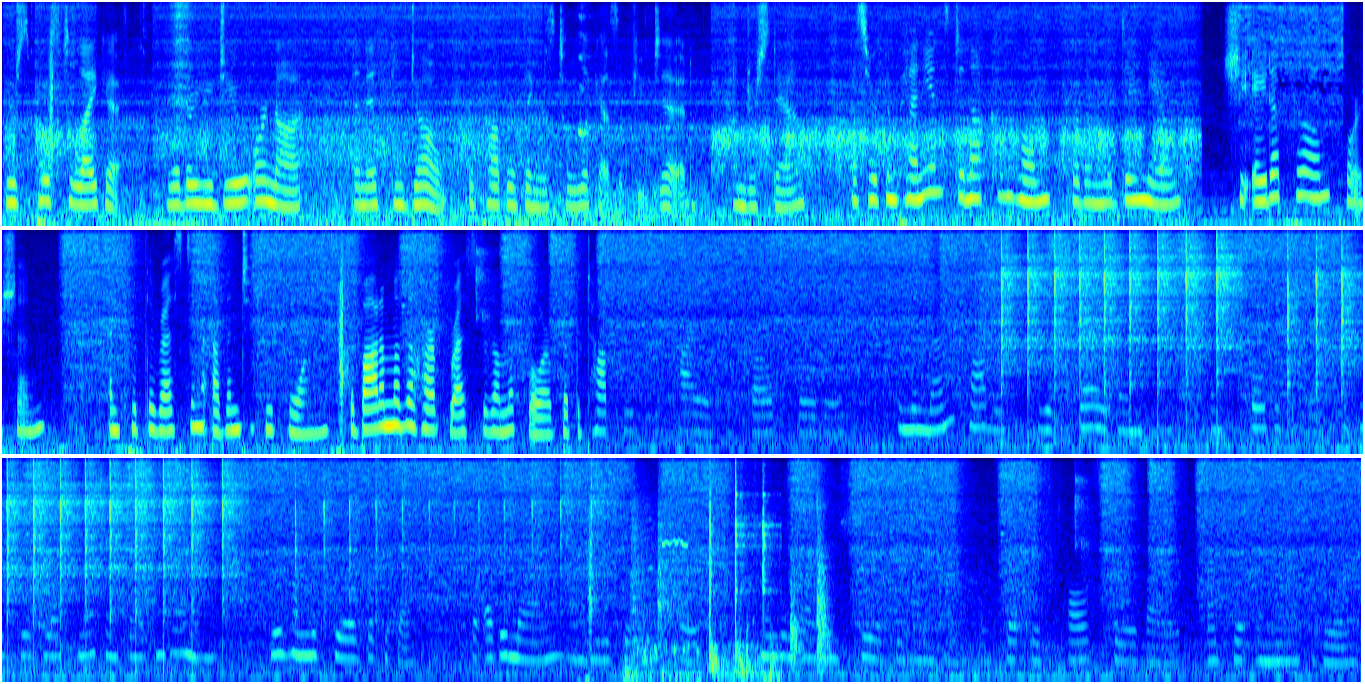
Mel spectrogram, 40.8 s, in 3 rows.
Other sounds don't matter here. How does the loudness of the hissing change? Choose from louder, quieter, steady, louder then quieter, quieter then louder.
steady.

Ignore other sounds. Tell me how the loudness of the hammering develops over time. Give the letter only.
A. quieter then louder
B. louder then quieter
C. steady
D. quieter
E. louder
A.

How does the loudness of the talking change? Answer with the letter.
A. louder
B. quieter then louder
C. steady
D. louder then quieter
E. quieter
E.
